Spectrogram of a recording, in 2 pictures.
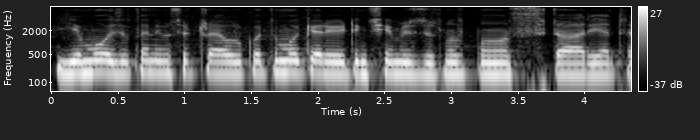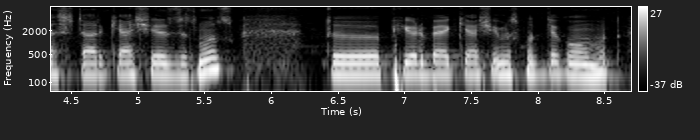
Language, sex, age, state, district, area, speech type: Kashmiri, male, 30-45, Jammu and Kashmir, Shopian, rural, spontaneous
